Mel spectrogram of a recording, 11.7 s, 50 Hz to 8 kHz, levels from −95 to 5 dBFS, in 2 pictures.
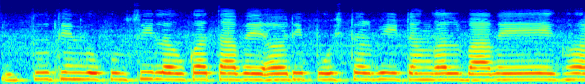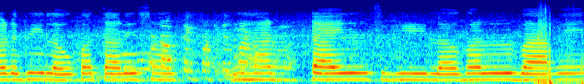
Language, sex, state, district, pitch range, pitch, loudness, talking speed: Bhojpuri, female, Bihar, East Champaran, 215-225 Hz, 220 Hz, -19 LUFS, 135 wpm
